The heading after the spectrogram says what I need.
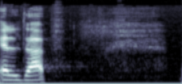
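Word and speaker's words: LDAP: talk about is elap I don't know how to say it in English so in French we say elap okay so before when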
